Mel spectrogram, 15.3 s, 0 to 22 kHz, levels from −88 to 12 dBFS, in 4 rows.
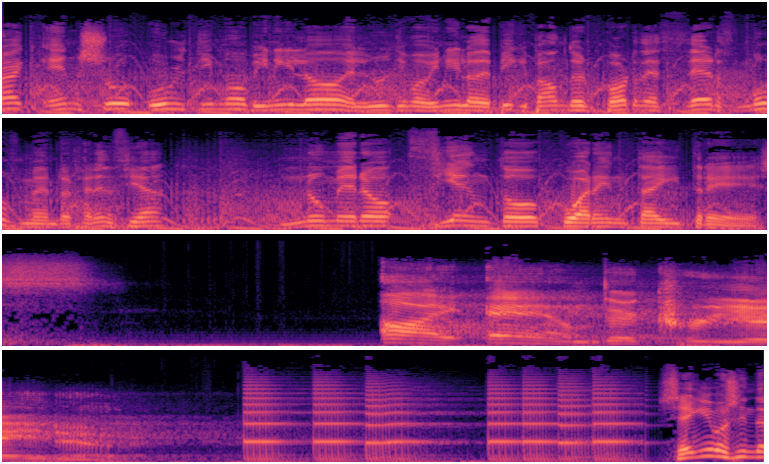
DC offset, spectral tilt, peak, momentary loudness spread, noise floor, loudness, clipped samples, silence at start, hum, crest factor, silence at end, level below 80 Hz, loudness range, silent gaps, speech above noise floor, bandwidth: under 0.1%; -5 dB/octave; 0 dBFS; 12 LU; -40 dBFS; -16 LUFS; under 0.1%; 0 s; none; 16 dB; 0 s; -34 dBFS; 5 LU; none; 25 dB; 14.5 kHz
